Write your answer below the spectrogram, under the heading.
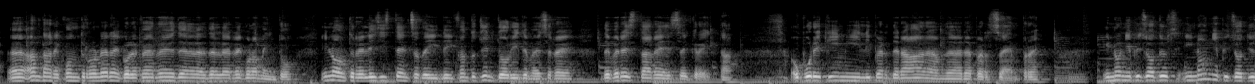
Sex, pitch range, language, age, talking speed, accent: male, 135-170 Hz, Italian, 30-49, 150 wpm, native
